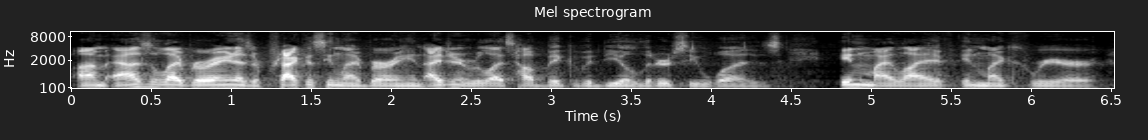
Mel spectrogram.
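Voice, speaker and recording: A man's voice: fairly low pitch, little pitch movement, a little fast, sharp tone. A man, a librarian, speaking earnestly in a podcast interview and repeating phrases for emphasis.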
